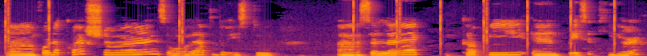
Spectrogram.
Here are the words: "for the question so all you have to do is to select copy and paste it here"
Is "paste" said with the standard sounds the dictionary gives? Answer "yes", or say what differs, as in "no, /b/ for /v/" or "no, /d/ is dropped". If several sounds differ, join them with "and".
no, /t/ is dropped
